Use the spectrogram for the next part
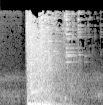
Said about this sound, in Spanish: En la calle nieva, Jack dispara unas botellas y unas latas.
